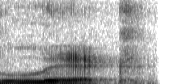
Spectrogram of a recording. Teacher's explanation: your lips are more relaxed there are not so tense and this sound is also a high vowel sound but it's still a little lower so so your tongue doesn't go quite as high as in the e sound and the sides of your tongue touch upper back teeth so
